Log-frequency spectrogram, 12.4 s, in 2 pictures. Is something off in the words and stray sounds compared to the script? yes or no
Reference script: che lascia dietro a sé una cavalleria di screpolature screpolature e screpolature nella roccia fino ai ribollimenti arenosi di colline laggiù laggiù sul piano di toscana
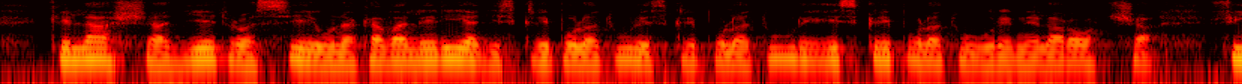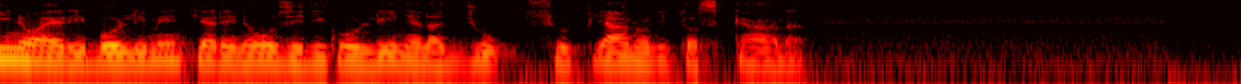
yes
